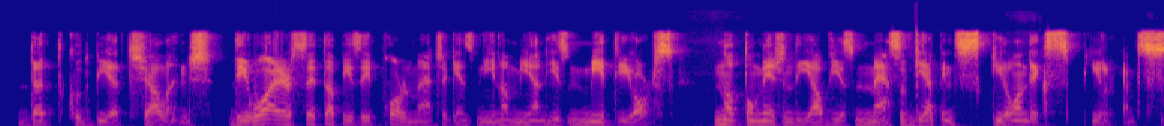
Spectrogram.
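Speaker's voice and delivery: put-on speaking in a Russian accent. Recapping an episode and voicing Kitora's reply, in Kitora's Russian voice. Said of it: "my Russian Kitora voice".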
